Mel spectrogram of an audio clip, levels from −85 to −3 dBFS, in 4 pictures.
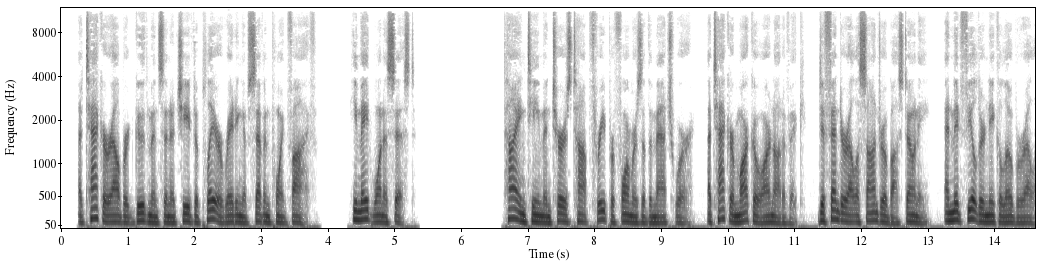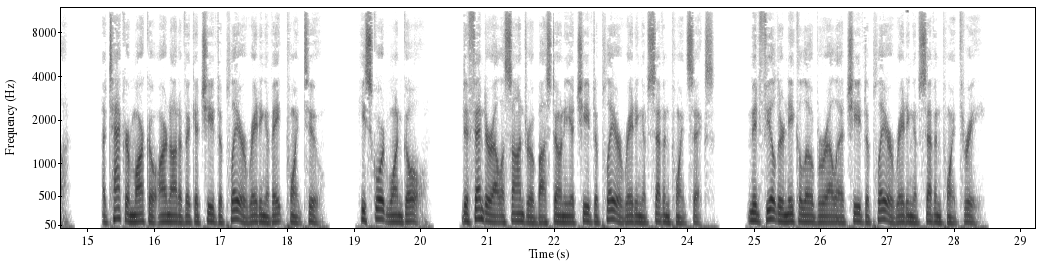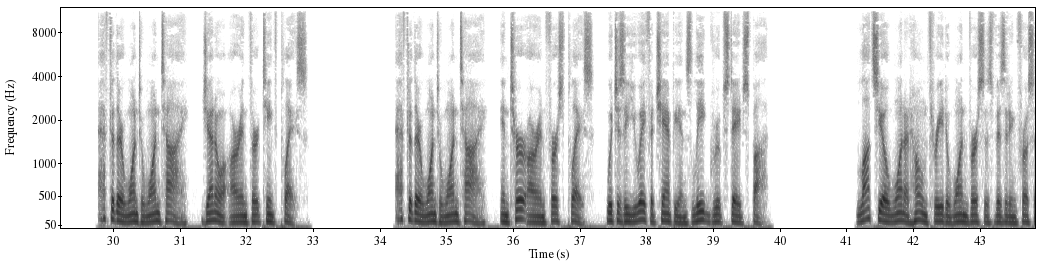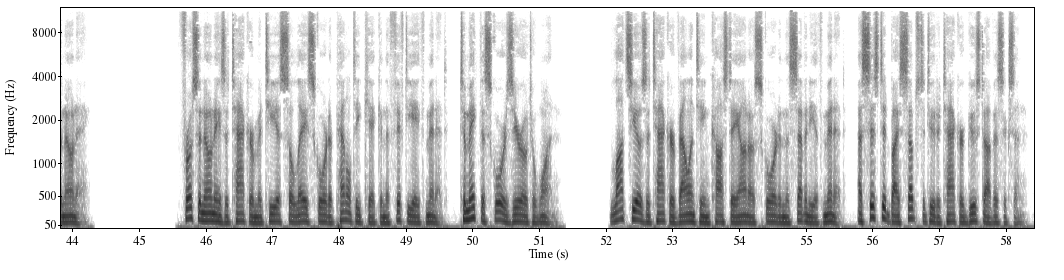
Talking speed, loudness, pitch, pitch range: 135 wpm, -25 LUFS, 100 Hz, 90-110 Hz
